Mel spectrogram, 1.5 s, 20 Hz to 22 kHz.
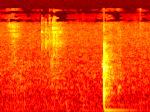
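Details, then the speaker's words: Mk4 VW VR6 turbo engine during teardown, crank turned by hand, pan still on: one sharp hollow clunk. Rod knock, suspected spun bearing on a rear connecting rod. "let's turn this [ __ ] over real quick oh you can hear it there you go which one he's knocking who's knocking"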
